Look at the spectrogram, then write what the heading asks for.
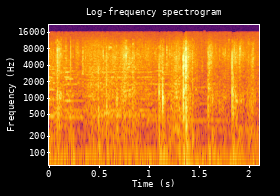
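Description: Hooves of two horses clip-clop quietly in a few soft, uneven knocks, with a slightly louder cluster partway through over a faint background.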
